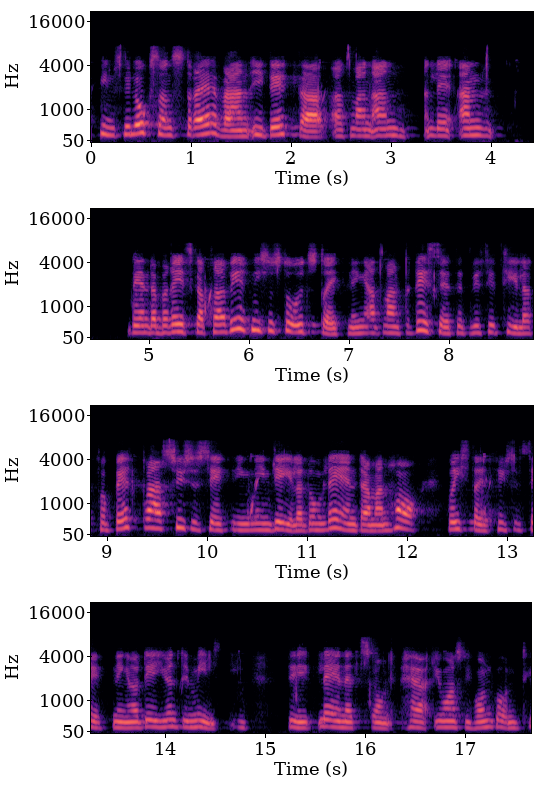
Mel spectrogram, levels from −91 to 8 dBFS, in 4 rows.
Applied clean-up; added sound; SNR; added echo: neural mask model DeepFilterNet 3.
